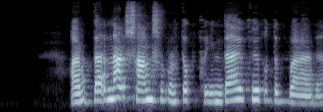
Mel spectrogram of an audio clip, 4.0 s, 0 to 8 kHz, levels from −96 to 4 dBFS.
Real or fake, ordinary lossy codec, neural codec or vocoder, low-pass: fake; none; codec, 16 kHz, 1 kbps, FunCodec, trained on LibriTTS, 50 frames a second; none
